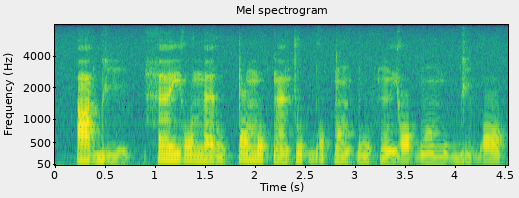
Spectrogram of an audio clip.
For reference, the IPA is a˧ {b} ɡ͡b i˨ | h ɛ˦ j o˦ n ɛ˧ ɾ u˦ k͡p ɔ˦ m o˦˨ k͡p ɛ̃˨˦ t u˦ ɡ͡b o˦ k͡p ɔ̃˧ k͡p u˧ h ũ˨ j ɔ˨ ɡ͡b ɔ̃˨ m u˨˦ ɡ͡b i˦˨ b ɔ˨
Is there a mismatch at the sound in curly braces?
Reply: yes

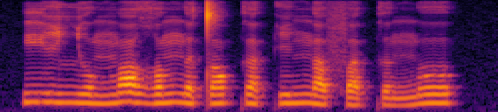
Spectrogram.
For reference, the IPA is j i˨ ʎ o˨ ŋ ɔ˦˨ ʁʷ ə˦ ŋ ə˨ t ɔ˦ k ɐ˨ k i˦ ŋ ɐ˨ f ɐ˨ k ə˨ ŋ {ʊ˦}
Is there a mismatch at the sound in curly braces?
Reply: no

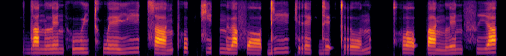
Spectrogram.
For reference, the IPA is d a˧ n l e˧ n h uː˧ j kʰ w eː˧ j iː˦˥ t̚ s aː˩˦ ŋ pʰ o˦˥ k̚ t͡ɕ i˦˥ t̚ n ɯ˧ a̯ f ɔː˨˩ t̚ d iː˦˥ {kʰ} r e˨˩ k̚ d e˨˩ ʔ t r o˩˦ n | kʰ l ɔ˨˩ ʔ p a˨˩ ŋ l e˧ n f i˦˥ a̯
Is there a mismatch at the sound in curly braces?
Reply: yes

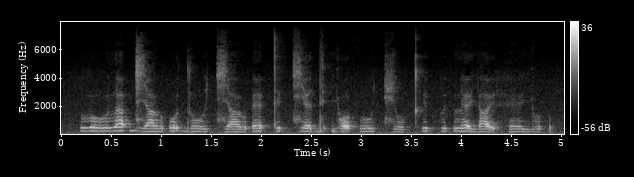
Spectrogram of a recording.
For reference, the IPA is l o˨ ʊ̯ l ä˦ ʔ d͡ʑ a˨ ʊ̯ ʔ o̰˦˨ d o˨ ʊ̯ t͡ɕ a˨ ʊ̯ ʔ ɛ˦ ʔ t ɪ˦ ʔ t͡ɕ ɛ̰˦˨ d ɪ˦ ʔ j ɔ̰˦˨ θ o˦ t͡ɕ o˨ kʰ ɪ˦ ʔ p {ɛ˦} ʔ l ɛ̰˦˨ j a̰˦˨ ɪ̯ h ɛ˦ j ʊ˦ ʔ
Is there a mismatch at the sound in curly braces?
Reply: yes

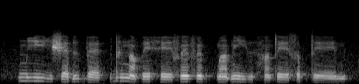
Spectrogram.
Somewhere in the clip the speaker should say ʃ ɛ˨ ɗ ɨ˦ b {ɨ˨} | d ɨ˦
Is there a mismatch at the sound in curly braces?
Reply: yes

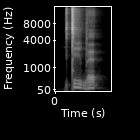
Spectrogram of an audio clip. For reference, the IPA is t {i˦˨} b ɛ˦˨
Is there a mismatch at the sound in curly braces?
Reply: no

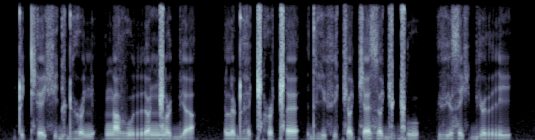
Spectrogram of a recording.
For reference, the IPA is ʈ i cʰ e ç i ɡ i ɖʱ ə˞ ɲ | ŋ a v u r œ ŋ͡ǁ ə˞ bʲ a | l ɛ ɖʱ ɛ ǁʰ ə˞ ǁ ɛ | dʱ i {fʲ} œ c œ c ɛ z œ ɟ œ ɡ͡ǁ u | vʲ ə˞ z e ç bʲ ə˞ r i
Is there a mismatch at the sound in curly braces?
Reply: no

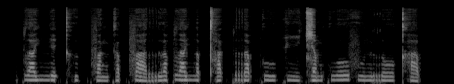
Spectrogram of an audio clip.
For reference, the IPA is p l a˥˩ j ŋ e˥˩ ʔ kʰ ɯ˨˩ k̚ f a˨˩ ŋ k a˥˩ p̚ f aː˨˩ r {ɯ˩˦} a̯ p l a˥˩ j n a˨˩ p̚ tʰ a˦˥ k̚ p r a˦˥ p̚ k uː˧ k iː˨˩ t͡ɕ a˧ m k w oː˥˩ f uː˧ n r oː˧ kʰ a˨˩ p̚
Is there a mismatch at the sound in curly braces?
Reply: yes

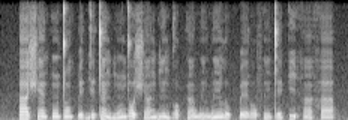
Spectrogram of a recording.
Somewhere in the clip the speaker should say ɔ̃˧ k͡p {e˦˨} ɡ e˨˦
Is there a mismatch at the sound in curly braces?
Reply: yes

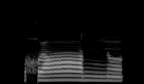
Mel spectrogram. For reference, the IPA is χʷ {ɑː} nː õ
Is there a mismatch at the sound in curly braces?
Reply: no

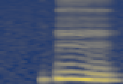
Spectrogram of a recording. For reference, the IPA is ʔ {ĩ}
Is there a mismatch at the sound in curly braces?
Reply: no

